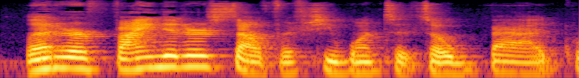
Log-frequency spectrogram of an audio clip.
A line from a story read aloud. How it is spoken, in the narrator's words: grunted Don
